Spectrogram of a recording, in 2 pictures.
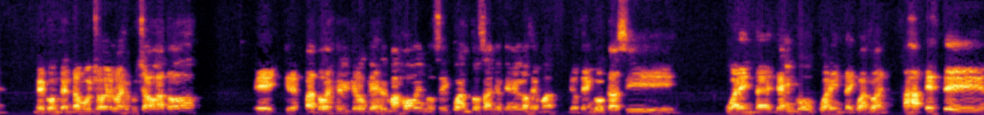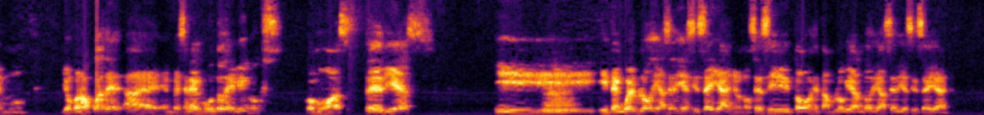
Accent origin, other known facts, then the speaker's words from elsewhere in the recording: Venezuela; Sobre todo aquí en Venezuela, yo soy de Venezuela.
